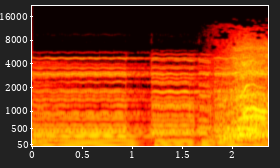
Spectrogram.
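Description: Stadium organ playing the national anthem in sustained held chords, moving to a new chord about a second in.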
